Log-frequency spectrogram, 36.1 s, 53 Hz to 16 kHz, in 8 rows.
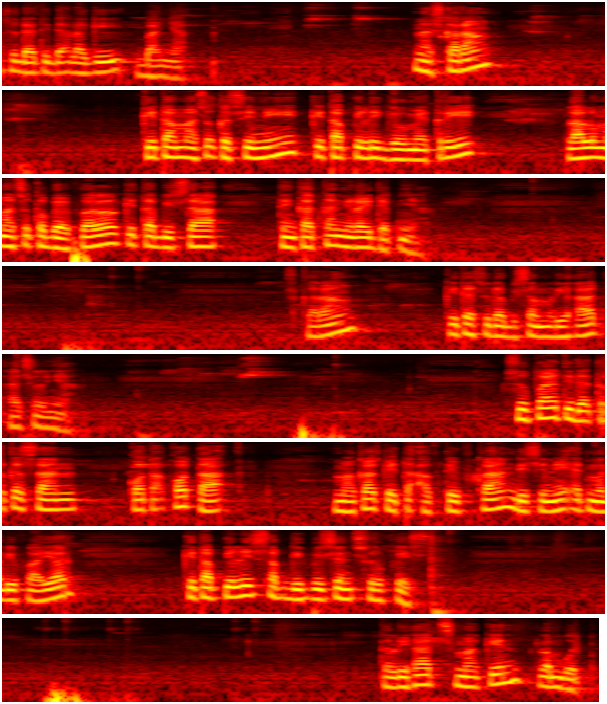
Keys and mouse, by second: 4.7 Tab, 7.4 click, 11.7-13.2 drag, 14.5 click, 17.9-18.3 drag, 20.6-22.0 drag, 27.1-30.6 drag, 32.1 click, 32.6 click, 33.4 click.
